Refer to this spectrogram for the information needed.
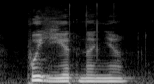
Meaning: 1. combination 2. agreement
- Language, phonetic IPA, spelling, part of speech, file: Ukrainian, [pɔjedˈnanʲːɐ], поєднання, noun, Uk-поєднання.ogg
